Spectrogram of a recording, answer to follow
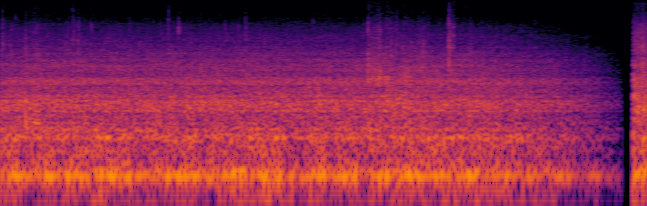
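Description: Steady rumbling of a large pot of rice and chicken stock boiling hard on a high gas flame, with a couple of light clicks from a steel spoon stirring against the pot. The sound fades near the end.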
